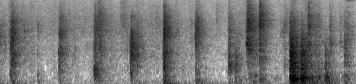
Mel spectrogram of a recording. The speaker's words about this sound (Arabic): اقفل الباب وراك.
